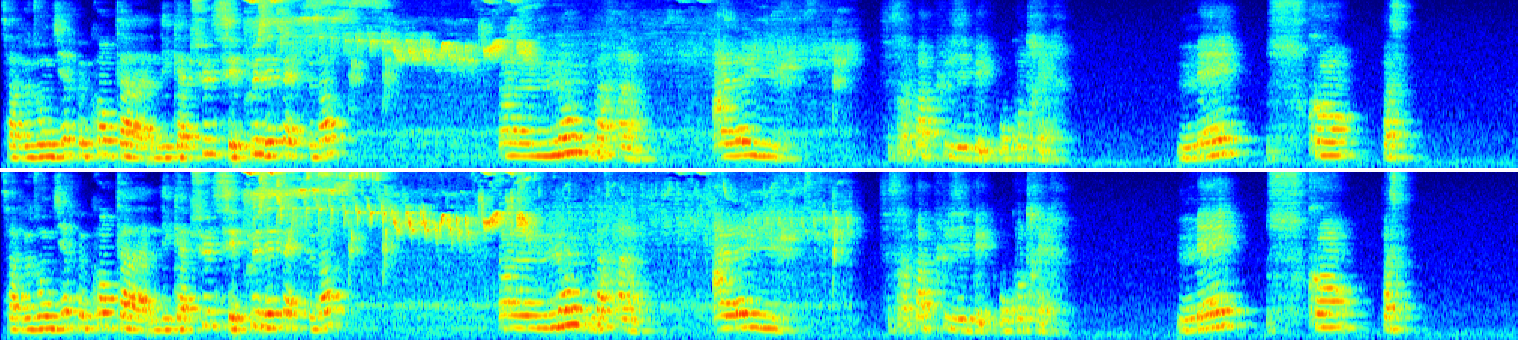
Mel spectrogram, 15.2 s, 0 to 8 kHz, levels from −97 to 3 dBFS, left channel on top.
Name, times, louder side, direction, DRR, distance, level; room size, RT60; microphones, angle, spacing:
voice 1, 0.0-3.4, equal, 10° left, -2 dB, 4.1 m, -21 dB
sound 1, 2.4-8.5, right 7 dB, 45° right, 1.9 m, -29 dB
voice 2, 5.0-6.4 7.1-8.0 8.8-10.6 11.8-12.4 12.7-13.5 13.8-14.0, right 1 dB, 30° right, -2 dB, 4.1 m, -23 dB
12.0 x 9.3 x 3.9 m, 0.41 s
head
